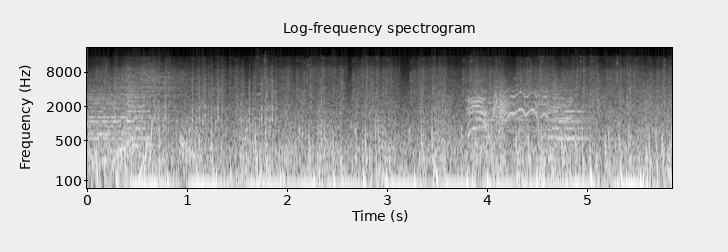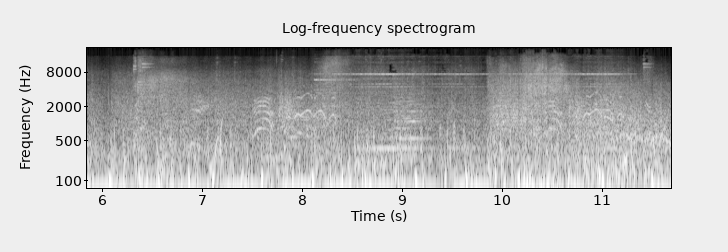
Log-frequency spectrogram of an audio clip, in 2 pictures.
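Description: Epona the horse whinnies in The Legend of Zelda: Twilight Princess over a busy game mix of hoofbeat clip-clops, booms and crashes, with talk running over it.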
